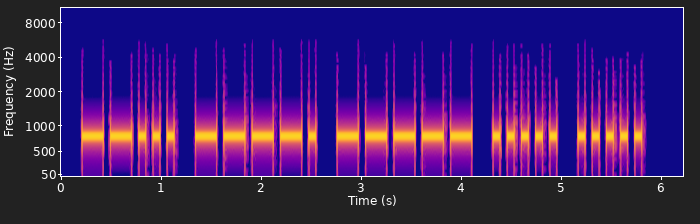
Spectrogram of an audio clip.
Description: Morse code, heard as a keyed tone, about 17 wpm, 800 Hz. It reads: 79055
